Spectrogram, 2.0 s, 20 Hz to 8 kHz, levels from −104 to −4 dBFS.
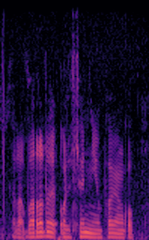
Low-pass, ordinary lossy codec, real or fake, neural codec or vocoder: none; none; real; none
